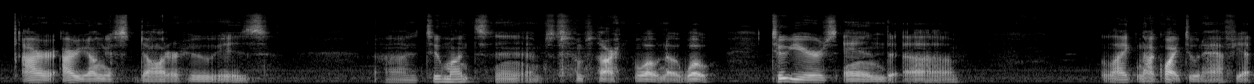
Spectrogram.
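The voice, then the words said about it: Rough, tired voice. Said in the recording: “my voice sounds really rough this morning. I probably sound very tired”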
